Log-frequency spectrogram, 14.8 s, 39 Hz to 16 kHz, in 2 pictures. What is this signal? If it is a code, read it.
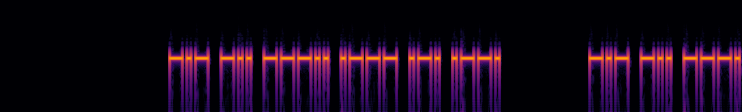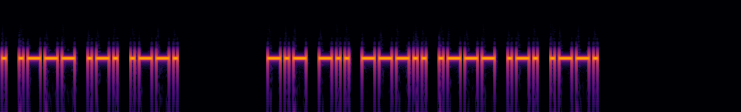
Morse code, heard as a keyed tone, about 28 wpm, 700 Hz. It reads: KD8JRP KD8JRP KD8JRP
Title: USA Call Signs - 6 Characters - Repeated 3x - 28wpm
